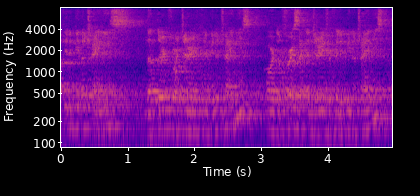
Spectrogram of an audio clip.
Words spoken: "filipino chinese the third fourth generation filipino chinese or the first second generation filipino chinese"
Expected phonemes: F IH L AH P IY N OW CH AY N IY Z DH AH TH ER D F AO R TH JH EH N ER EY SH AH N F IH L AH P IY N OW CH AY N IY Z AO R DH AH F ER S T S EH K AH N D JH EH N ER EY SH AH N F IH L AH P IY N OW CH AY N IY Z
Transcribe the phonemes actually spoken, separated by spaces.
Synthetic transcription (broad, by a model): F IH L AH P IY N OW CH AY N IY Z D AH T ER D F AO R T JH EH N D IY AH F IH L AH P IY N OW CH AY N IY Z AO R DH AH F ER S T S EH K AH N D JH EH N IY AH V F IH L AH P IY N OW CH AY N IY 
